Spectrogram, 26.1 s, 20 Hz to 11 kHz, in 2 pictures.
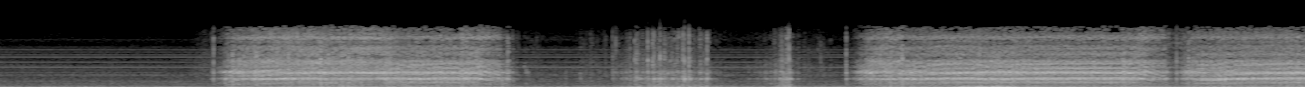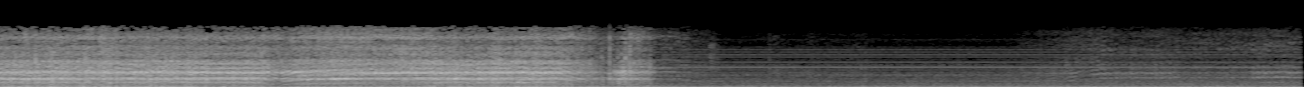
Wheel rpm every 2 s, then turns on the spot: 0, 120, 80, 20, 100, 140, 150, 160, 150, 70, 0, 0, 0.
6-8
